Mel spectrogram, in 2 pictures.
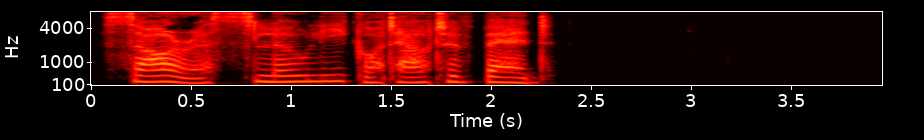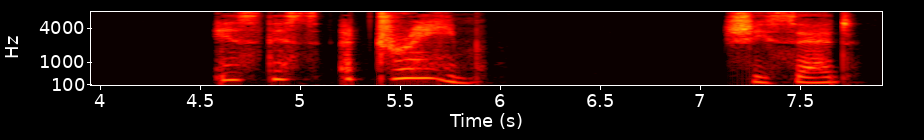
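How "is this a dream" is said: high, half-whispered amazement; hushed wonder. A narrator's reading. Sara seeing her room transformed, in hushed wonder. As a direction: ask it softly, awestruck.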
